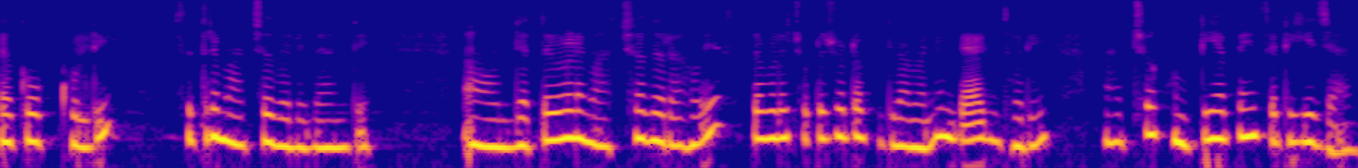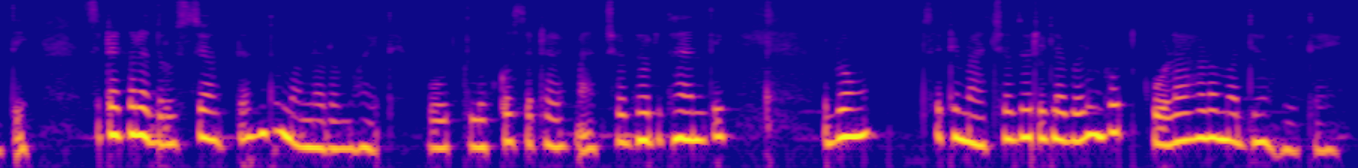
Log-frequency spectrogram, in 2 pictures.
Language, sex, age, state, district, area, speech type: Odia, female, 18-30, Odisha, Kendujhar, urban, spontaneous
